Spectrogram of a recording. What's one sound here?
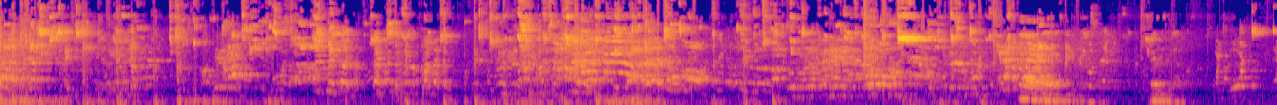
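Spectators murmur and call out.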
